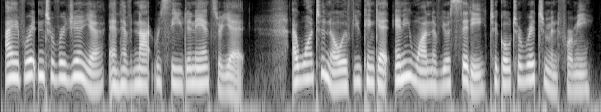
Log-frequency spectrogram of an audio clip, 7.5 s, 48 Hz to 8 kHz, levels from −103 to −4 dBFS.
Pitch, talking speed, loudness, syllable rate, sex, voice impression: 180 Hz, 245 wpm, -18 LUFS, 6.2 syllables/s, female, very feminine, very middle-aged, thin, tensed, slightly powerful, bright, soft, clear, fluent, slightly raspy, slightly cool, intellectual, very refreshing, sincere, calm, slightly friendly, slightly reassuring, very unique, slightly elegant, lively, slightly strict, slightly intense, sharp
